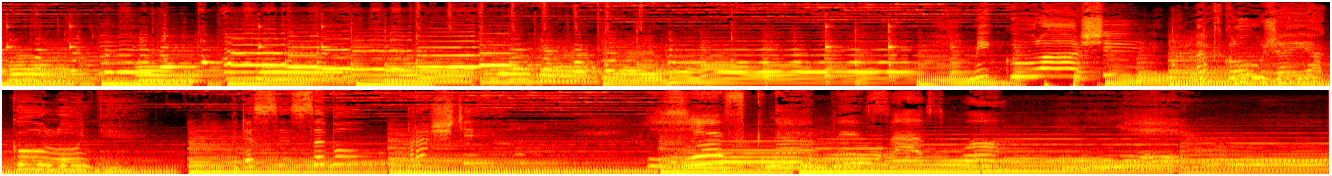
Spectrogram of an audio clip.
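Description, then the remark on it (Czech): Bells ring and jingle for the whole stretch, bright layered tones with sharper chimes breaking through every few seconds above a steady low hum. Loud and continuous, with no talking. “Zvonění takové už možná skoro mikulášské.”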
